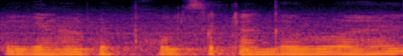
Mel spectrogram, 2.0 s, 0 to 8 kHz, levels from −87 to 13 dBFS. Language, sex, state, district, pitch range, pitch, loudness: Hindi, male, Haryana, Rohtak, 125-130 Hz, 125 Hz, -17 LUFS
